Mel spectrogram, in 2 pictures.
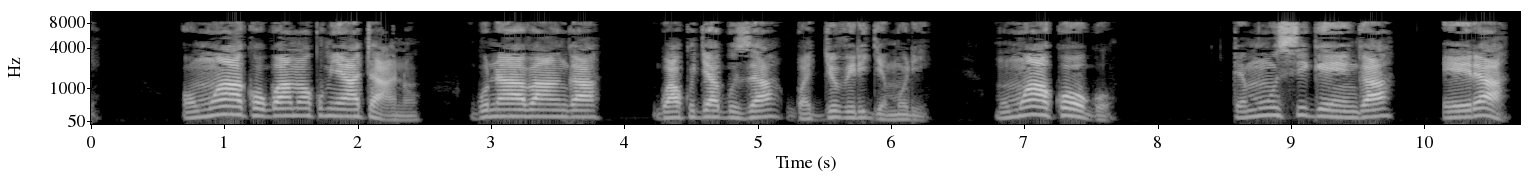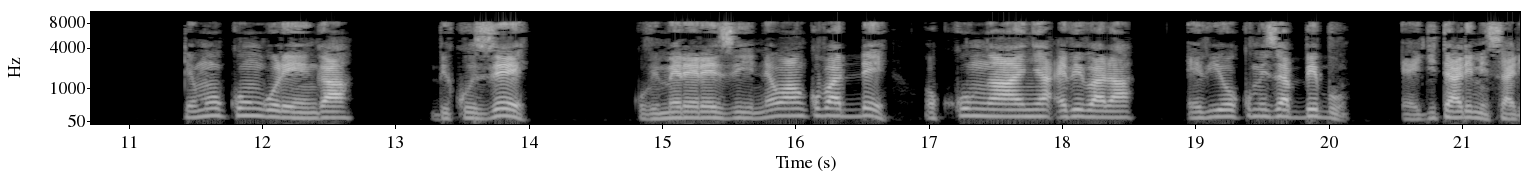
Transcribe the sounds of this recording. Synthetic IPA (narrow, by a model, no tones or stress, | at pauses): o̞mwaːko̞ɡwaːmakumjata̰ːno̞̰ | ɡunaːβaːŋɡa | ɡwaːkuɟaɡuzaɡwaɟːuβiɾiɟe̞̰mulḭ | mumwaːko̞ːɡo̞̰ | te̞musiɡe̞ːŋɡa | e̞ɾa | te̞mukuːŋɡule̞ːŋɡa | βikuze̞ | kuβime̞ɾe̞ɾe̞zine̞waːŋkuβadːe̞ | o̞ku̥kuŋːaːɲaʔe̞βiβala | e̞βjo̞ːkumizabːibṵ | e̞ɟitalimisali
